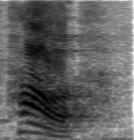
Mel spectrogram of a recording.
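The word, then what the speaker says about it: 号: अब देखिए, अगर थर्ड टोन थी तो हम कहते हाउ, अब ये क्योंकि फॉलोइंग टोन है बिल्कुल फोर्थ टोन है, इसे हम प्रोनाउंस करेंगे हाउ।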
